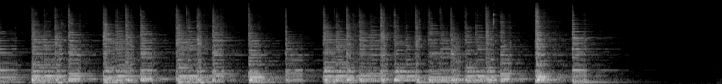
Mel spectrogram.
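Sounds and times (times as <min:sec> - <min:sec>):
tarantella dance music: 0:00.1 - 0:06.1.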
